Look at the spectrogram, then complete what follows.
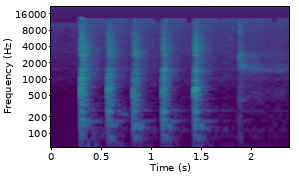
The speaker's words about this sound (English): and one year, Purim time, a very poor beggar came knocking on the door.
